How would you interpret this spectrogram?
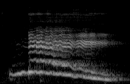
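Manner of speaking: a loud high whinny; horse neigh. Shown as a demonstration. Letting the children guess the horse, loud high neigh. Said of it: "It's a horse".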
